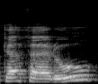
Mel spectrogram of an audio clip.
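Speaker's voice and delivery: "كفروا" with a thin, light r; thin out the ر in "كفروا" like kaf and fa; wrongly light ra. Shown as a demonstration. Teacher shows the second mistake, over-light ra in كفروا. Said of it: "ترقق الراء بسبب الكاف والفاء المرققتين".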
